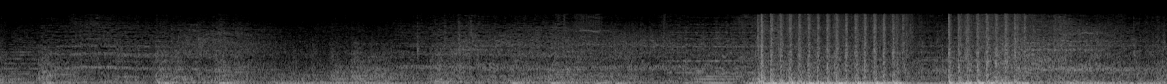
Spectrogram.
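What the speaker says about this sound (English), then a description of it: "my Gatling guns won't do nothing" A Gatling gun in Helldivers 2 fires in a rapid, dense rattling stream for about three seconds, rising out of a constant roar of battle noise.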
